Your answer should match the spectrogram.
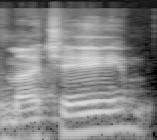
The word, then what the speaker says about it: Maciej: course Eric so um my name is mache and as Eric pronounced it perfectly well uh and um I'm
